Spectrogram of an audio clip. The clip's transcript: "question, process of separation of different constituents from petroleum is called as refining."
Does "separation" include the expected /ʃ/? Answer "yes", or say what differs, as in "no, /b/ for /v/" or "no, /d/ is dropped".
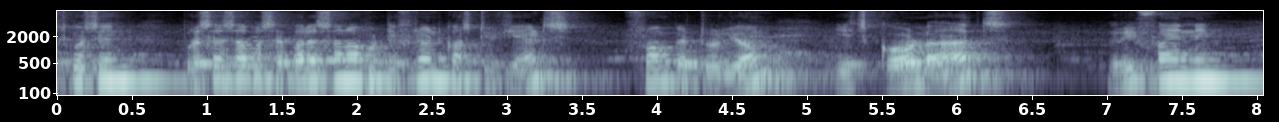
no, /s/ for /ʃ/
